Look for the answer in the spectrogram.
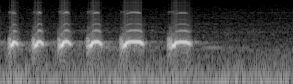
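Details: Rare 'dor tak kowor kowor' song of a local zebra dove: six hoarse, clipped coos in quick succession, the last two longer and more drawn out, then quiet.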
